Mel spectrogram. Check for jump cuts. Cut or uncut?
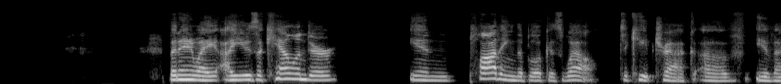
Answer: uncut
